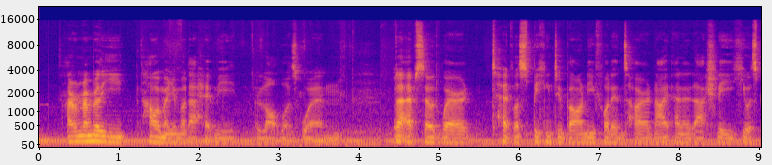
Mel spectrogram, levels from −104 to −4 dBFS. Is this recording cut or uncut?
cut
